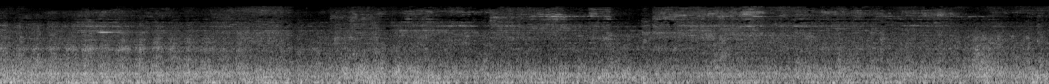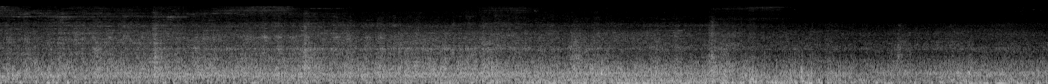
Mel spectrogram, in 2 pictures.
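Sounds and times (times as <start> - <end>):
train wheel clicks: 0.0 - 20.9
train wheels rumbling on bridge: 0.0 - 20.9.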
